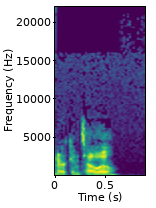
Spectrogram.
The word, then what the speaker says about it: Erkintalo: It's Steven Erkintalo.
